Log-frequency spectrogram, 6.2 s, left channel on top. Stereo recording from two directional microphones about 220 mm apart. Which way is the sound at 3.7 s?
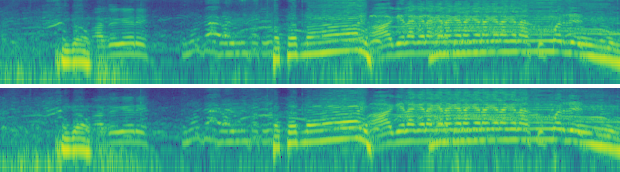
5° right (ahead or behind).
